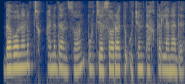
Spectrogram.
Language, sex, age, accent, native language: Uzbek, female, 18-24, Andijon, Uzbek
